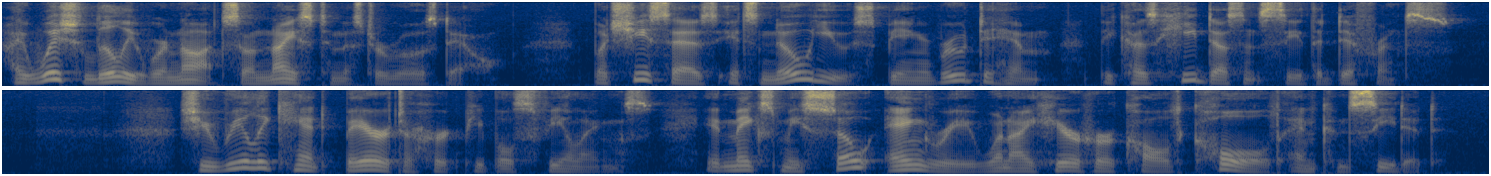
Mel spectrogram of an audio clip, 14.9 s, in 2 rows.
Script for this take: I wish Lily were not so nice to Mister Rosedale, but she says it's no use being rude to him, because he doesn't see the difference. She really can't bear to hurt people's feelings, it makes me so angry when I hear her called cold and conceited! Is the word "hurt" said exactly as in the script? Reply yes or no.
yes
